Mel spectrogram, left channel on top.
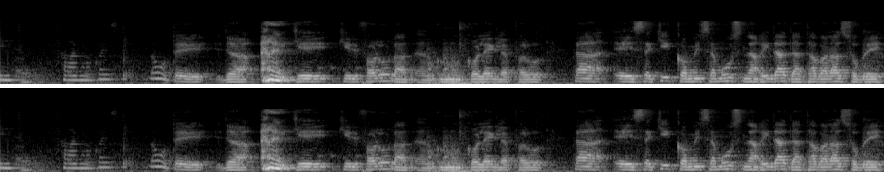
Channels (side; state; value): both; identical; correlation 1.00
